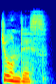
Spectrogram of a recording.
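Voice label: "jaundice", British English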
